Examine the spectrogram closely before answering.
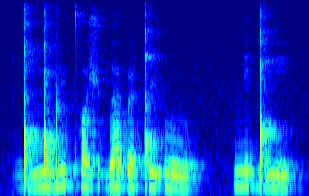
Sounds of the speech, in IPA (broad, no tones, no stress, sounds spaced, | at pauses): ɡ͡ǃ œ ŋ͡ǃ ʏ ɖ y t̪ʰ ɔ ʃ ʊ ɡ͡b ɐ ɓ œ ǃ y ʔ u | n i ɡ͡ǃ i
